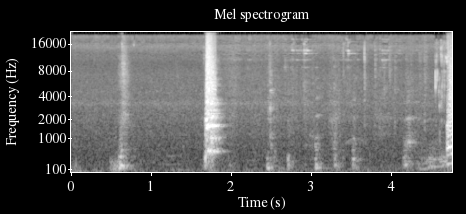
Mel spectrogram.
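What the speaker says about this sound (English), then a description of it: "Peggy never fails to bark when I'm doing a voiceover." Peggy the dog barks in several sharp, close yaps spread over a few seconds, mixed with softer whimpers and yips in a quiet indoor room.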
